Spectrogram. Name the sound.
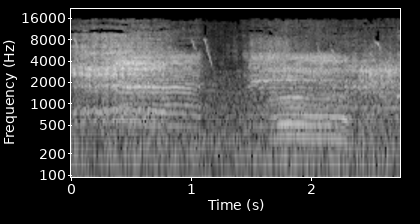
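sheep bleating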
